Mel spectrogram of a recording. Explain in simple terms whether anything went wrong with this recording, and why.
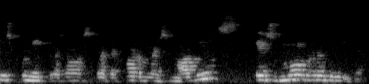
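Between 0.44 and 1.28 seconds, parts of the speech sound swallowed: quiet sounds and word endings turn faint and seem to sink into the background, adding up to about a third of a second in all. This is speech cut by the noise suppressor. That feature listens for steady room noise and turns it down, but here it mistook some soft speech for noise and lowered it too. The room noise itself stays well beneath the talking.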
